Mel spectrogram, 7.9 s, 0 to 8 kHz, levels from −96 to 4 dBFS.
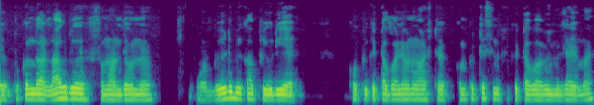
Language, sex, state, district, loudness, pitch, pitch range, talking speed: Rajasthani, male, Rajasthan, Nagaur, -17 LUFS, 110 Hz, 105-115 Hz, 195 wpm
